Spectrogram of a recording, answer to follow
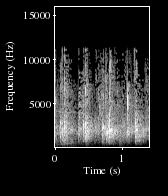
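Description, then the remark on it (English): Audience applause: a dense, steady wash of many hands clapping at once, bright and crackling, holding a fairly even level throughout with no voices over it. “And for those of you that didn't clap, I got two more things to say.”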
